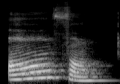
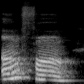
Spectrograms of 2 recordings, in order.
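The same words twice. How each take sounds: First: The nasal vowel has rounded lips. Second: The nasal vowel has spread, smiling lips. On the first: The speaker calls it right. "só que com uma boca de O" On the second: The speaker calls it wrong. "Muita gente fala assim"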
